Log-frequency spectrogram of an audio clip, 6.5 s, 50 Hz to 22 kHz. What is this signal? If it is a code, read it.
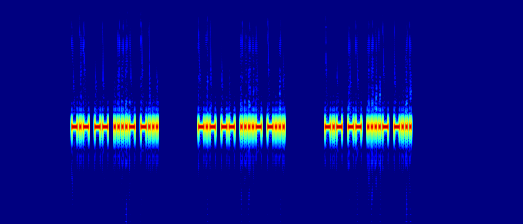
Morse code, heard as a keyed tone, about 52 wpm, 700 Hz. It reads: KM4B KM4B KM4B
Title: USA Call Signs - 4 Characters - Repeated 3x - 50wpm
